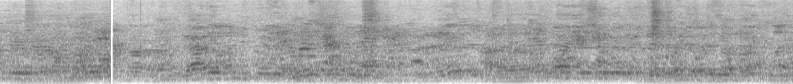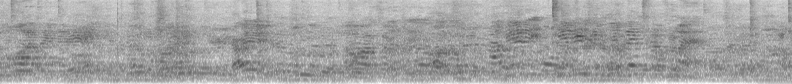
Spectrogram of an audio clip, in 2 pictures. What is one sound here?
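A crowd of men and women chatter in an echoing hall.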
